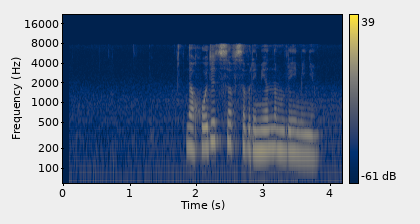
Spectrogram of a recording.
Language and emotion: Russian, neutral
